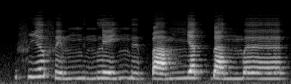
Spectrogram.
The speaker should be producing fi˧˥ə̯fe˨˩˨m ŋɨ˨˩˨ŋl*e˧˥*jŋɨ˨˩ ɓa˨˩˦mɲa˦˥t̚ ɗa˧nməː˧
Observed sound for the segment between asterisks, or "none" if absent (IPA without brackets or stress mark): e˨˩˦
